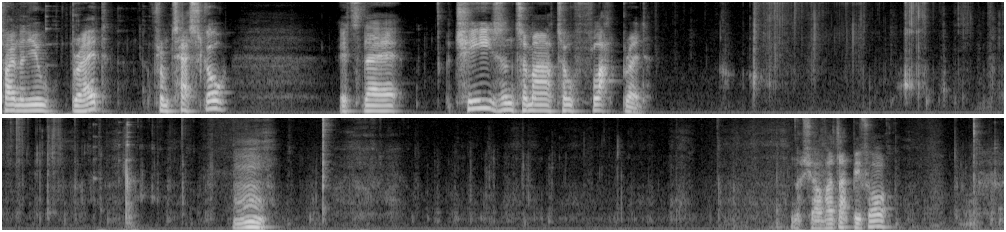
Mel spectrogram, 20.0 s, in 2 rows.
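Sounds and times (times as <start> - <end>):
crunchy chewing of flatbread: 6.5 - 17.7
person humming mmm: 12.3 - 12.8.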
